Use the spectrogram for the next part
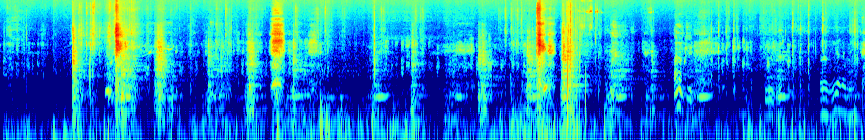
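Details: German Shepherd spooked by a trash can, panting in rapid breathy bursts that come and go, with a person talking nearby and scattered handling knocks.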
